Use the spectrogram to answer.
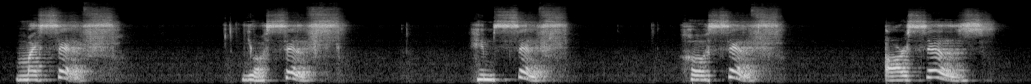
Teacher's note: in reflexive pronouns, the second syllable is always stressed.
